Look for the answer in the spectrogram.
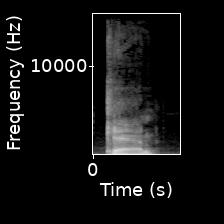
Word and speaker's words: Cannes: It's a can. – Cannes. When that thing was rolled out at Cannes. Sorry, yes, mispronunciation.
